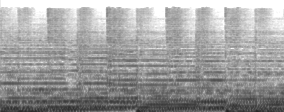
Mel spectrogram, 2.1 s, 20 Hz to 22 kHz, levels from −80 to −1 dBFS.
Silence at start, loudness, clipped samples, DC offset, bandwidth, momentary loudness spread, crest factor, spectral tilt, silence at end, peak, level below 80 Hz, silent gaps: 0 s; -19 LUFS; under 0.1%; under 0.1%; 17 kHz; 0 LU; 10 dB; -6 dB/octave; 0 s; -8 dBFS; -24 dBFS; none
